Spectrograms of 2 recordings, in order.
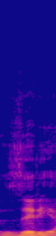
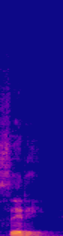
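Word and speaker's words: Siddi: Now, there's a group of people that are known as, and it's pronounced Sidi. I had to research it and get the right pronunciation of it, or it's pronounced Sidi.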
